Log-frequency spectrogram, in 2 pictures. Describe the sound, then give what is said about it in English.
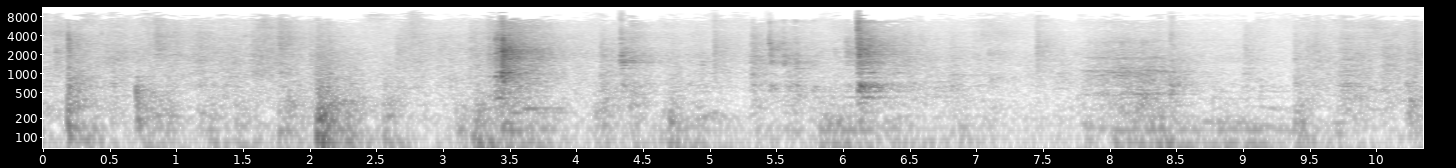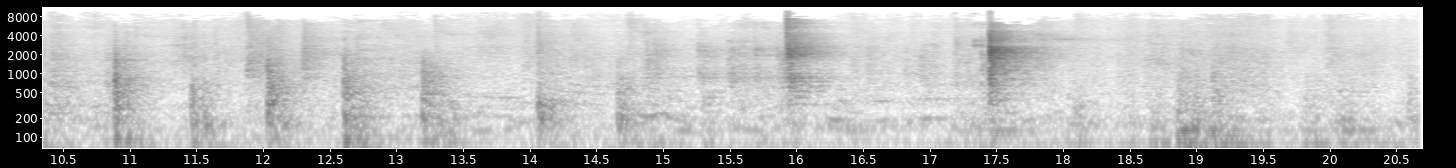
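Windows being opened a crack for airflow before a lecture, a series of scattered sliding scrapes, knocks and thumps from the frames spread across the stretch, with a few louder bumps standing out from a steady low rumble. “I'm going to crack the windows just so that we have some airflow, if that's okay with you, because it gets very warm in here.”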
